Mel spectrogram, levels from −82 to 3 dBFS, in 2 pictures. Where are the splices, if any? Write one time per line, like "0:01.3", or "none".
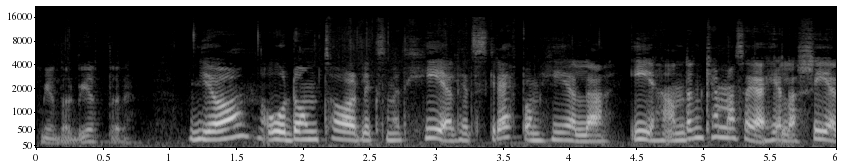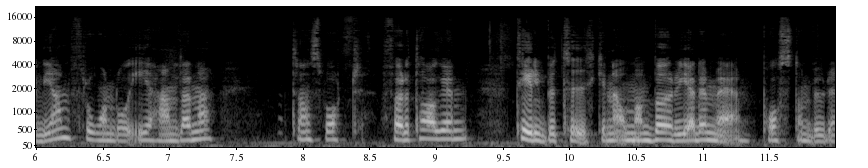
0:04.4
